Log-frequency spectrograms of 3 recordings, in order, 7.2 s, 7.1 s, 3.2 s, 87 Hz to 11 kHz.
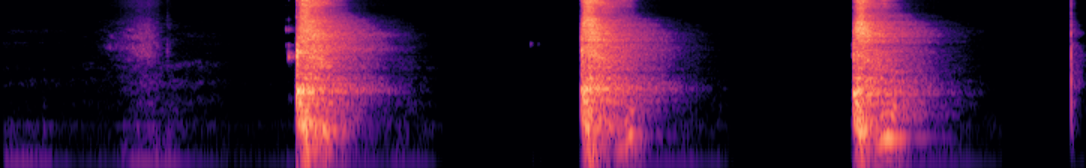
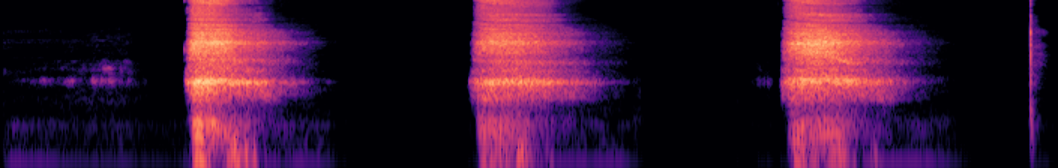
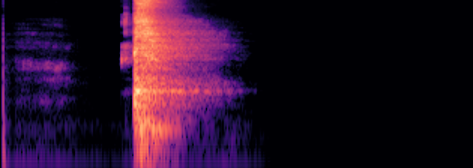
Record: {"three_cough_length": "7.2 s", "three_cough_amplitude": 32768, "three_cough_signal_mean_std_ratio": 0.25, "exhalation_length": "7.1 s", "exhalation_amplitude": 32768, "exhalation_signal_mean_std_ratio": 0.35, "cough_length": "3.2 s", "cough_amplitude": 32768, "cough_signal_mean_std_ratio": 0.22, "survey_phase": "beta (2021-08-13 to 2022-03-07)", "age": "45-64", "gender": "Female", "wearing_mask": "No", "symptom_runny_or_blocked_nose": true, "symptom_fatigue": true, "symptom_onset": "12 days", "smoker_status": "Ex-smoker", "respiratory_condition_asthma": false, "respiratory_condition_other": false, "recruitment_source": "REACT", "submission_delay": "2 days", "covid_test_result": "Negative", "covid_test_method": "RT-qPCR", "influenza_a_test_result": "Unknown/Void", "influenza_b_test_result": "Unknown/Void"}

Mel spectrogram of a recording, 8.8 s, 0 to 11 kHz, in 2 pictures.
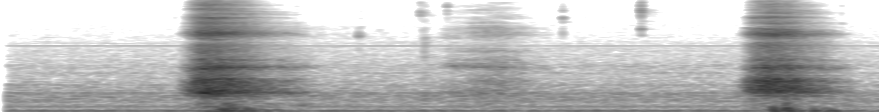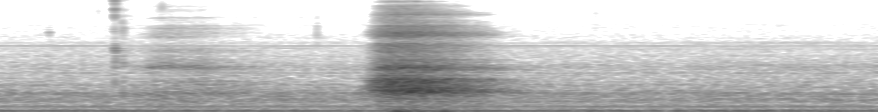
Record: {"exhalation_length": "8.8 s", "exhalation_amplitude": 2156, "exhalation_signal_mean_std_ratio": 0.37, "survey_phase": "beta (2021-08-13 to 2022-03-07)", "age": "18-44", "gender": "Male", "wearing_mask": "No", "symptom_none": true, "smoker_status": "Never smoked", "respiratory_condition_asthma": false, "respiratory_condition_other": false, "recruitment_source": "REACT", "submission_delay": "2 days", "covid_test_result": "Negative", "covid_test_method": "RT-qPCR"}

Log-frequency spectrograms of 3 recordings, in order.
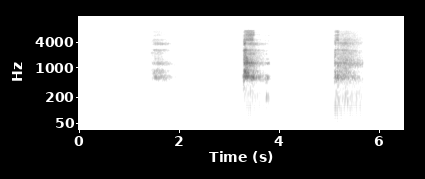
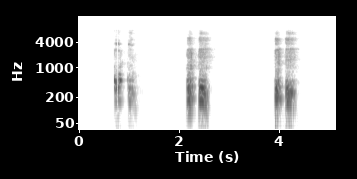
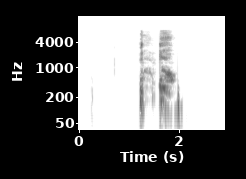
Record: {"exhalation_length": "6.5 s", "exhalation_amplitude": 5256, "exhalation_signal_mean_std_ratio": 0.25, "three_cough_length": "5.1 s", "three_cough_amplitude": 10225, "three_cough_signal_mean_std_ratio": 0.32, "cough_length": "2.9 s", "cough_amplitude": 10731, "cough_signal_mean_std_ratio": 0.31, "survey_phase": "beta (2021-08-13 to 2022-03-07)", "age": "18-44", "gender": "Male", "wearing_mask": "No", "symptom_none": true, "smoker_status": "Never smoked", "respiratory_condition_asthma": false, "respiratory_condition_other": false, "recruitment_source": "REACT", "submission_delay": "2 days", "covid_test_result": "Negative", "covid_test_method": "RT-qPCR", "influenza_a_test_result": "Negative", "influenza_b_test_result": "Negative"}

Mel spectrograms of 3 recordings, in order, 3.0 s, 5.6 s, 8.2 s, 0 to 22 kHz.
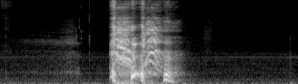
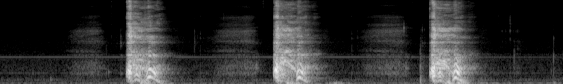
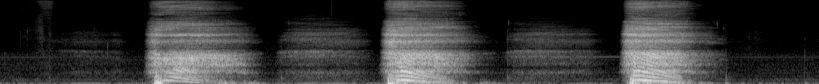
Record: {"cough_length": "3.0 s", "cough_amplitude": 15064, "cough_signal_mean_std_ratio": 0.35, "three_cough_length": "5.6 s", "three_cough_amplitude": 23891, "three_cough_signal_mean_std_ratio": 0.32, "exhalation_length": "8.2 s", "exhalation_amplitude": 9339, "exhalation_signal_mean_std_ratio": 0.4, "survey_phase": "alpha (2021-03-01 to 2021-08-12)", "age": "65+", "gender": "Male", "wearing_mask": "No", "symptom_none": true, "smoker_status": "Never smoked", "respiratory_condition_asthma": false, "respiratory_condition_other": false, "recruitment_source": "REACT", "submission_delay": "1 day", "covid_test_result": "Negative", "covid_test_method": "RT-qPCR"}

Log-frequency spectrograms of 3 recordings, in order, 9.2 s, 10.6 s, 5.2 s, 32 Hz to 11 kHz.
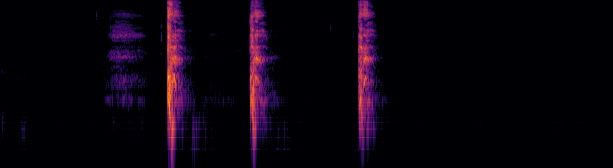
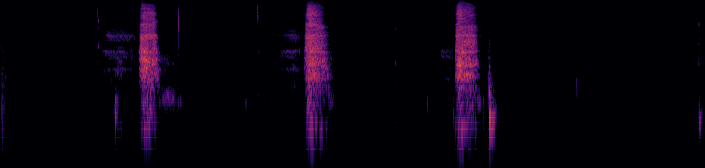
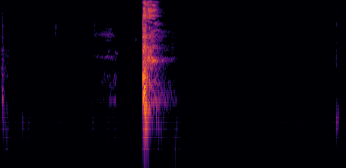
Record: {"three_cough_length": "9.2 s", "three_cough_amplitude": 28479, "three_cough_signal_mean_std_ratio": 0.18, "exhalation_length": "10.6 s", "exhalation_amplitude": 5811, "exhalation_signal_mean_std_ratio": 0.26, "cough_length": "5.2 s", "cough_amplitude": 31389, "cough_signal_mean_std_ratio": 0.15, "survey_phase": "beta (2021-08-13 to 2022-03-07)", "age": "65+", "gender": "Female", "wearing_mask": "No", "symptom_none": true, "smoker_status": "Never smoked", "respiratory_condition_asthma": false, "respiratory_condition_other": false, "recruitment_source": "REACT", "submission_delay": "1 day", "covid_test_result": "Negative", "covid_test_method": "RT-qPCR"}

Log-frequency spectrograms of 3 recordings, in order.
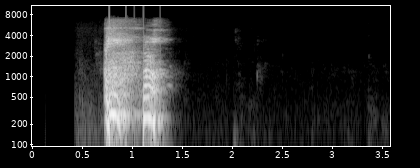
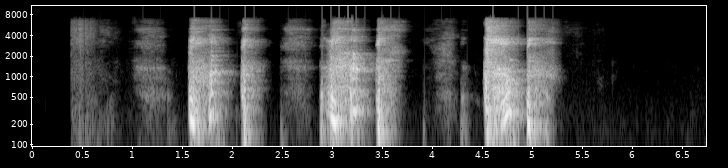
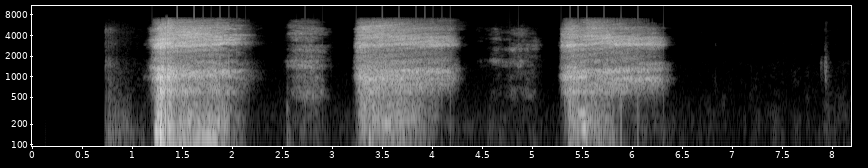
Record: {"cough_length": "3.6 s", "cough_amplitude": 27870, "cough_signal_mean_std_ratio": 0.29, "three_cough_length": "6.7 s", "three_cough_amplitude": 30439, "three_cough_signal_mean_std_ratio": 0.36, "exhalation_length": "8.2 s", "exhalation_amplitude": 21197, "exhalation_signal_mean_std_ratio": 0.48, "survey_phase": "beta (2021-08-13 to 2022-03-07)", "age": "65+", "gender": "Male", "wearing_mask": "No", "symptom_none": true, "smoker_status": "Never smoked", "respiratory_condition_asthma": false, "respiratory_condition_other": false, "recruitment_source": "REACT", "submission_delay": "2 days", "covid_test_method": "RT-qPCR"}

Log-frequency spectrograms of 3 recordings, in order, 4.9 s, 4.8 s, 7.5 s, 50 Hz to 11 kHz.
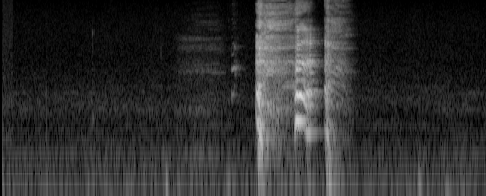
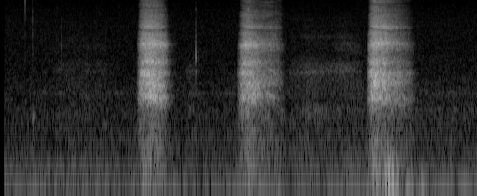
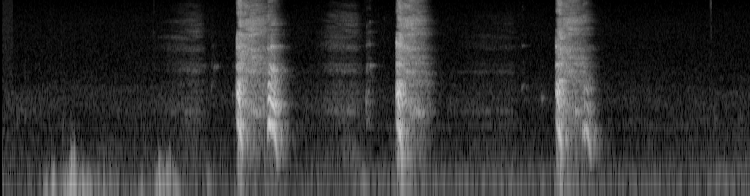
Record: {"cough_length": "4.9 s", "cough_amplitude": 5904, "cough_signal_mean_std_ratio": 0.25, "exhalation_length": "4.8 s", "exhalation_amplitude": 2277, "exhalation_signal_mean_std_ratio": 0.36, "three_cough_length": "7.5 s", "three_cough_amplitude": 5869, "three_cough_signal_mean_std_ratio": 0.28, "survey_phase": "beta (2021-08-13 to 2022-03-07)", "age": "18-44", "gender": "Female", "wearing_mask": "No", "symptom_cough_any": true, "symptom_runny_or_blocked_nose": true, "symptom_change_to_sense_of_smell_or_taste": true, "symptom_loss_of_taste": true, "smoker_status": "Never smoked", "respiratory_condition_asthma": false, "respiratory_condition_other": false, "recruitment_source": "Test and Trace", "submission_delay": "2 days", "covid_test_result": "Positive", "covid_test_method": "RT-qPCR", "covid_ct_value": 16.9, "covid_ct_gene": "ORF1ab gene", "covid_ct_mean": 17.4, "covid_viral_load": "2000000 copies/ml", "covid_viral_load_category": "High viral load (>1M copies/ml)"}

